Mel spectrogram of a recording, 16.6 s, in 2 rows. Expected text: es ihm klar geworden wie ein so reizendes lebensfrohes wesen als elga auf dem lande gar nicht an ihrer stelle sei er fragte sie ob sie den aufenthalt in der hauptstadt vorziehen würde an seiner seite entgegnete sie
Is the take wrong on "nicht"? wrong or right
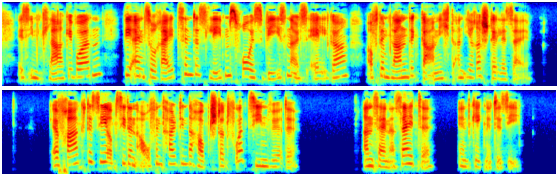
right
